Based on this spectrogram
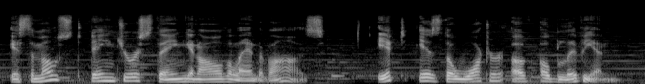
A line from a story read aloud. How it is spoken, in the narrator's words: declared Ozma gravely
